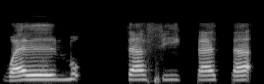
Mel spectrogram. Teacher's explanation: So after ta, stop the sound. Start again for the hamza.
